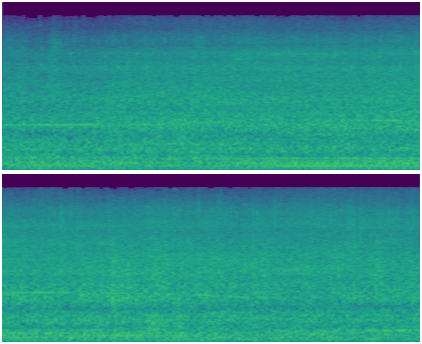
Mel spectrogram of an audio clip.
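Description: A heavy truck drives slowly past, its engine growling.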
